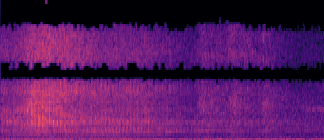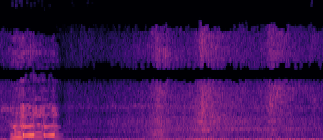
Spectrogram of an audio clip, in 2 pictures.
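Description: A warbling vehicle horn sounds once, about four seconds in, for under a second, its pitch swinging up and down about three times. Under it is the steady rumble of engine and road noise from inside a car.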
